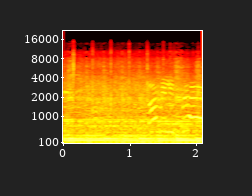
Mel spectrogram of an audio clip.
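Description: Rock band playing live through a PA, guitars and bass holding a steady chord with drum and cymbal strokes. In the second half a voice rises and falls in pitch over the music.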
